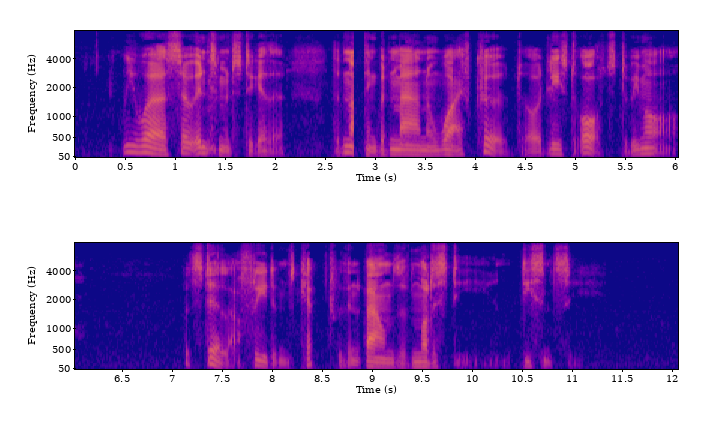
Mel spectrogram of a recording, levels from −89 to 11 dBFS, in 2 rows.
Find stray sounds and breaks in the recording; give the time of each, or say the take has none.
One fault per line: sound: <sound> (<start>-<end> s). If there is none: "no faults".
sound: dropout (2.8-2.9 s)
